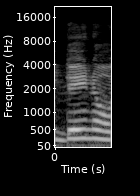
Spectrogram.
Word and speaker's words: Deino: is how to catch dano yes i finally looked up a video on how to say daniel so instead of dino and dano i don't really care about the pronunciation but it's called dano so dano is the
